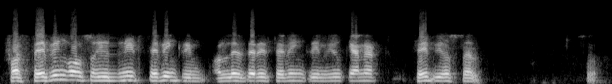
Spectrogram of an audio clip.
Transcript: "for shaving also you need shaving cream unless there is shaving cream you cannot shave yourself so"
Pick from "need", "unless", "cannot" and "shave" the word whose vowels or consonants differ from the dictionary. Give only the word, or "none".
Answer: shave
